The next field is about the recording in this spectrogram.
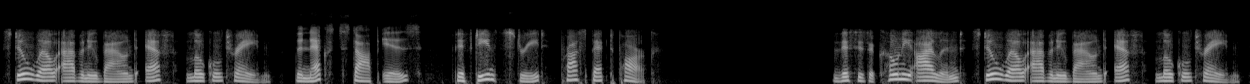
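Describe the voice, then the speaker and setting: Low-voiced woman making train announcements. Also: no echo, highs cut off. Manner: measured, formulaic delivery. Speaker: transit announcer. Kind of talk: scripted recorded train announcements.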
